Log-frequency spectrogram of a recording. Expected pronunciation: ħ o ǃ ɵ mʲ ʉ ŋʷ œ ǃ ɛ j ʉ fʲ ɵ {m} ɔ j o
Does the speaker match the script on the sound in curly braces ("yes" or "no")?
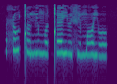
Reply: yes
